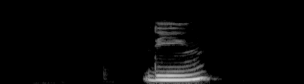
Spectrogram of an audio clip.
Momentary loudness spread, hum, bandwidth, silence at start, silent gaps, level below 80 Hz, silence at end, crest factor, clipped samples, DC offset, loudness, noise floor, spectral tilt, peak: 20 LU; none; 7.6 kHz; 1.45 s; none; -62 dBFS; 0.95 s; 16 dB; under 0.1%; under 0.1%; -17 LUFS; -78 dBFS; -8 dB/octave; -6 dBFS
